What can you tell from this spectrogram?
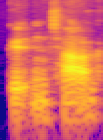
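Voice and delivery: Guten Tag in clear German; German demo. Shown as a demonstration. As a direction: model Guten Tag for the class. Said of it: "how I'm pronouncing that".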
